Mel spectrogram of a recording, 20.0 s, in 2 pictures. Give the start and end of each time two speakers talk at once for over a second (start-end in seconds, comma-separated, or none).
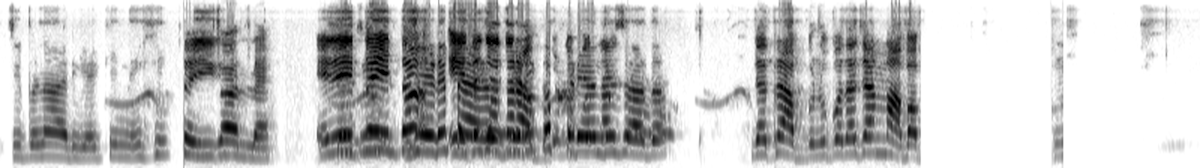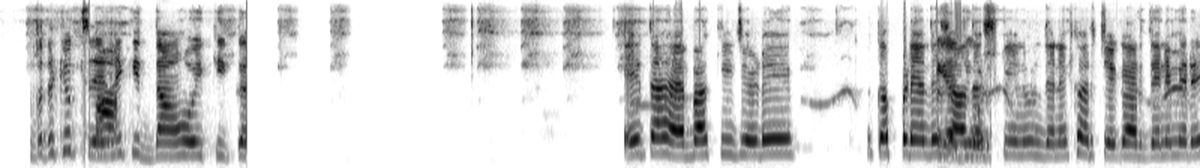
2.8-5.1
